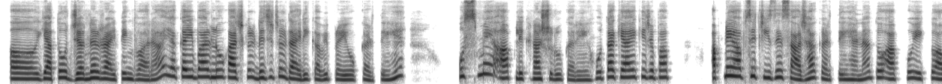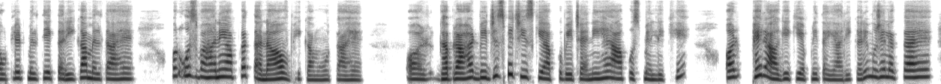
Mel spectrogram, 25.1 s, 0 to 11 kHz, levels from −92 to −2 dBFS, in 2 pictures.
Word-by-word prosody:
अ, - - +4 0.4
या 225 -2 +6
तो 265 0 +2
journal 215 +5 +3
writing 220 0 +1
द्वारा 185 - -3
या 330 -2 0
कई 295 -1 +4
बार 295 +1 +2
लोग 280 0 +1
आजकल 270 +2 +2
डिजिटल 255 +5 -1
डायरी 205 -5 +1
का 195 0 -4
भी 195 - -3
प्रयोग 185 -3 -3
करते 185 0 -6
हैं, 235 - -1 0.8
उसमें 375 +5 +1
आप 240 0 +2
लिखना 220 0 +1
शुरू 200 -2 -2
करें। 175 -1 -5
होता 245 +4 +2
क्या 280 -1 +2
है 285 +1 +1
कि 285 +1 -4
जब 270 -1 -2
आप, 275 -1 -1 0.5
अपने 255 +8 +4
आप 315 -1 +3
से 325 - +3
चीज़ें 270 -1 -1
साझा 215 -1 +1
करते 205 -4 -6
हैं 190 -1 -1
ना 210 +6 -2
तो 265 0 0
आपको 215 +1 -2
एक 225 -3 -3
तो 240 - -2
आउटलेट 215 +3 -1
मिलती 220 +2 -2
है, - - +3
एक 225 - -9
तरीका 205 +4 +2
मिलता 210 -3 0
है, 215 -1 -2 0.5
और 325 - +1
उस 340 -3 0
बहाने 275 +1 +3
आपका 290 +3 +1
तनाव 200 +3 +4
भी 215 - -11
कम 175 -1 -3
होता 180 +1 -6
है। 175 0 -4 0.6
और 200 -2 -1
घबराहट 220 +5 +5
भी, 255 +3 +2
जिस 315 +7 -1
भी 400 - +5
चीज़ 290 -8 -2
की 250 - +1
आपको 210 0 -1
बेचैनी 200 +1 -1
है 255 +1 +1
आप 220 -2 +3
उसमें 215 -1 -3
लिखें 190 - -5 0.6
और 285 +4 +1 0.2
फिर 335 +2 +4
आगे 215 - +3
की 220 +2 -3
अपनी 205 +1 -4
तैयारी 185 -2 -5
करें। 210 +7 -2
मुझे 295 -1 0
लगता 275 0 +1
है, 285 +2 +3
225 Hz, 190 wpm, -21 LUFS, 200-275 Hz, 0.8 s, या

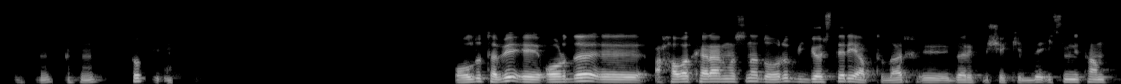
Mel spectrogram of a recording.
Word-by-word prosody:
Hı - - -24 0.2
hı, 100 +2 -11
hı 105 - -18
hı. 105 +3 -8 0.4
Çok 145 0 -1
iyi. 95 0 -15 2.8
Oldu 115 +7 0
tabii. 145 +3 +3
Eee, 120 -8 +3
orada, 125 +4 +3
ııı, 115 -7 +3
hava 130 +1 +2
kararmasına 130 +2 0
doğru 125 +4 -1
bir 125 - -10
gösteri 125 +4 0
yaptılar, 100 -5 -1
ııı, 95 -1 -6
garip 105 -1 -4
bir - - -13
şekilde. 100 +1 -7
İsmini 115 0 -5
tam 115 -1 -3
115 Hz, 125 wpm, -22 LUFS, 105-130 Hz, 2.8 s, tabii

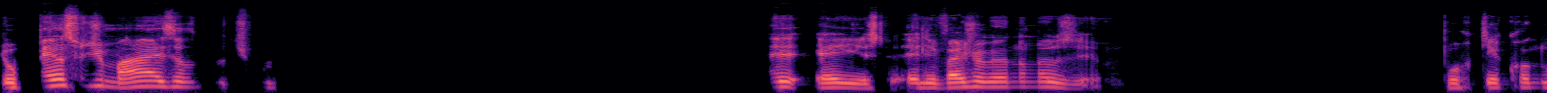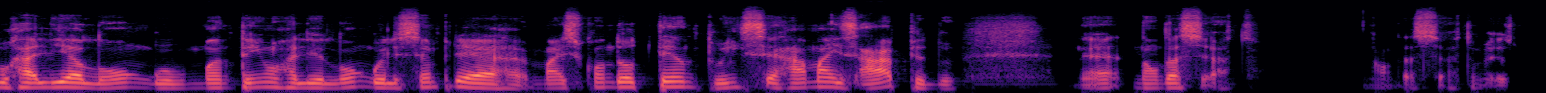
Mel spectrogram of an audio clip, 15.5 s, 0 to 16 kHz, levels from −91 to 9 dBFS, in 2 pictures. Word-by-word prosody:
eu 150 -1 +3
penso 210 +3 +4
demais, 180 -2 +5
eu 165 -1 -2 0.2
tipo - - -15 2.5
É 170 0 +4 0.2
é - - +6
isso, 135 -3 0
ele 145 0 +1
vai 150 +2 +5
jogando 165 -1 0
nos 170 - -10
meus 160 -6 -2
erro. - - -15 1.6
Porque, 135 +2 -4
quando 150 +1 -7
o - - 0
rally 155 +1 +3
é 155 - +8
longo, 135 -2 -4
mantem 140 +2 -4
o 160 - -4
rally 140 -2 -2
longo, 150 +3 -4
ele 140 - -4
sempre 160 +6 0
erra. 130 -5 +3
Mas, 130 0 -1
quando 160 0 -4
eu - - +3
tento 170 -5 -3
encerrar 145 -1 +1
mais 165 -2 +1
rápido, 120 -3 -1 0.6
né, 135 - -6
não 135 -1 -8
dá 140 +1 -1
certo, - - -1 0.6
não - - -24
dá - - -17
certo - - -4
mesmo. - - -17
150 Hz, 165 wpm, -25 LUFS, 135-165 Hz, 2.5 s, é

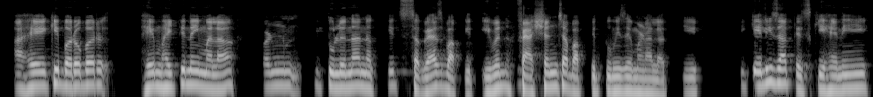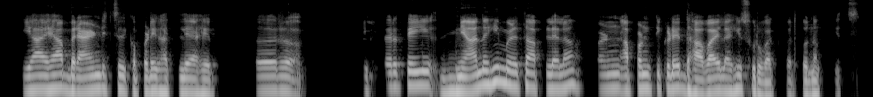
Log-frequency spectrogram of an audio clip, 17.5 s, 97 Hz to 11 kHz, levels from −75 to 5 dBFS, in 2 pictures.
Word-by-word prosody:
आहे 160 +3 +3
की 175 +3 +2
बरोबर, 170 +1 +3 0.5
हे 155 - +4
माहिती 160 +2 +2
नाही 180 -1 +4
मला, 155 +1 +2 0.3
पण 160 +1 -4 0.4
ही 165 - -12
तुलना 160 +1 +3
नक्कीच 165 +2 -4
सगळ्याच 145 +3 +1
बाबतीत. 115 -6 -2
इव्हन 150 +5 +1
फॅशनच्या 160 +5 +3
बाबतीत 130 -1 -2
तुम्ही 130 0 +2
जे 130 0 +2
म्हणालात, 120 -3 0
की 125 +2 -8 0.5
ती - - -12
केली 175 +4 +3
जातेच 185 -8 0
की 145 - +1
ह्यानी 140 +2 +2 0.4
ह्या-ह्या 140 +2 +2
ब्रँडचे 135 +1 +1
कपडे 125 +1 0
घातले 125 0 -1
आहेत. 120 -1 0 0.4
तर 135 0 -1
अ, 115 -4 -3 0.7
एक 130 - -13
तर 160 - -1
ते 170 - +4 0.2
ज्ञानही 135 +9 +3
मिळतं 170 -4 +1
आपल्याला, 150 +1 -1 0.3
पण 150 +1 -3
आपण 145 +2 0
तिकडे 150 0 +1
धावायलाही 125 0 +2
सुरुवात 105 -7 -2
करतो, 110 0 -6
नक्कीच. 110 0 -8
145 Hz, 155 wpm, -22 LUFS, 130-160 Hz, 0.7 s, हे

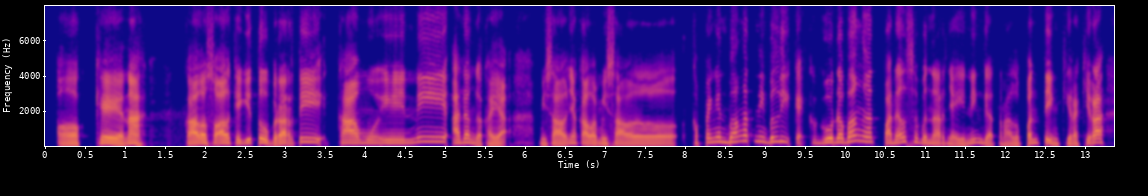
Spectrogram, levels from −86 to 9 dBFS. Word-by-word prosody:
Oke. 150 +3 +2
Nah, 170 -5 +5 0.5
kalau 160 +2 +5
soal 170 +1 +3
kayak 180 +4 0
gitu 205 -7 +2
berarti 190 +9 +1 0.2
kamu 185 0 +1
ini 210 +9 -2
ada 200 +5 +2
nggak 130 -9 -3
kayak, 135 0 -2 0.4
misalnya, 145 +5 -1
kalau 150 -2 +2
misal 150 -1 -1 0.8
kepengen 245 +5 -3
banget 280 +5 0
nih 280 - -3
beli 260 +1 -1
kayak - - -8
kegoda 230 +5 +3
banget, 275 +1 +1
padahal 195 +6 0
sebenarnya 165 - -4
ini 180 +10 -4
enggak 150 - -3
terlalu 135 -1 -7
penting, 180 -4 0
kira-kira 175 +9 +1
185 Hz, 130 wpm, -23 LUFS, 155-230 Hz, 0.8 s, Nah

